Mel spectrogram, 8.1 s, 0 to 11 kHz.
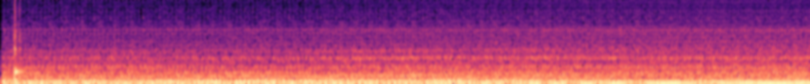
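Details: Nissan Navara engine with a deep, steady idle carrying an uneven rough undertone and faint irregular knocks, noise noticeable between 750 and 2000 rpm; abnormal engine noise, cause not yet clear.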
